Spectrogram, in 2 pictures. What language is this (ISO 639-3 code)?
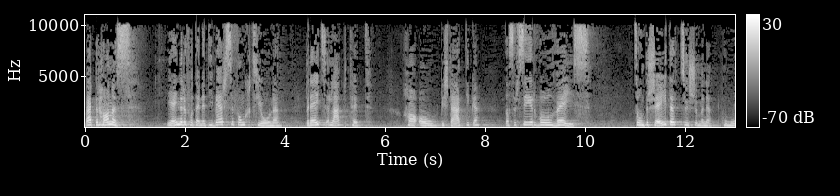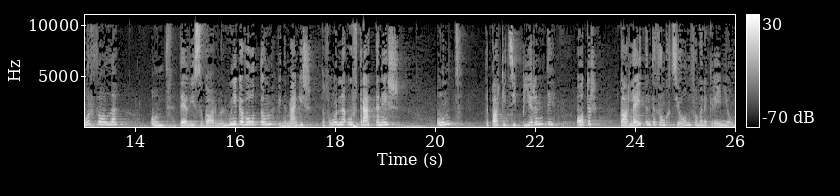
gsw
